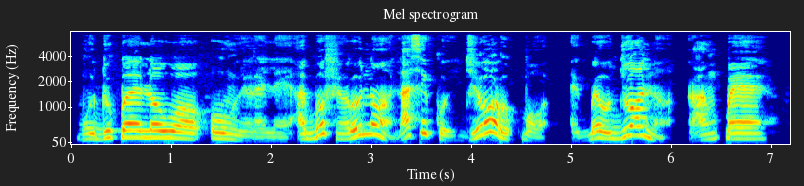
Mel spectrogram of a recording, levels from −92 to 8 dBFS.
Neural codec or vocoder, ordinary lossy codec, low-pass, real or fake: none; none; 7.2 kHz; real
